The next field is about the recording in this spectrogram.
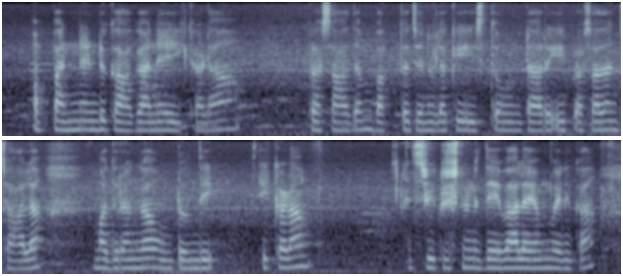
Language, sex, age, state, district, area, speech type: Telugu, female, 18-30, Telangana, Suryapet, urban, spontaneous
